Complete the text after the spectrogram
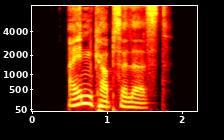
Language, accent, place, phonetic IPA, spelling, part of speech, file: German, Germany, Berlin, [ˈaɪ̯nˌkapsələst], einkapselest, verb, De-einkapselest.ogg
- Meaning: second-person singular dependent subjunctive I of einkapseln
